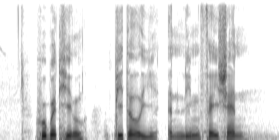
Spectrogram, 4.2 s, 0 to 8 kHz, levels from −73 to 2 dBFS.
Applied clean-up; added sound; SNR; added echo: none; none; none; none.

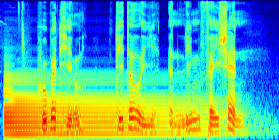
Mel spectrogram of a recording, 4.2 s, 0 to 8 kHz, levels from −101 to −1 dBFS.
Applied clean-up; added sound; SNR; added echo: none; Keyboard (musical); 1 dB; none.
